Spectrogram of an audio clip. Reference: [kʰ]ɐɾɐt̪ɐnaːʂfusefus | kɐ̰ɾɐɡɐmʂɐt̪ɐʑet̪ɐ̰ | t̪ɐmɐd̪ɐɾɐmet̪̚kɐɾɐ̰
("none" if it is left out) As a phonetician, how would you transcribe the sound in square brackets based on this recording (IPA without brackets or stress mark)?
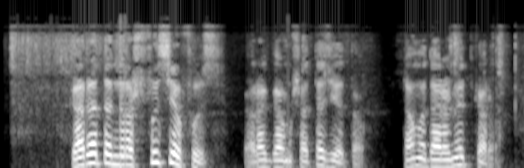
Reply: k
